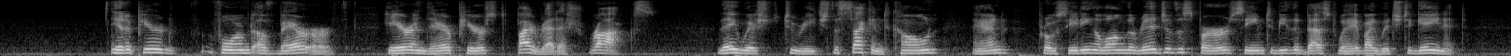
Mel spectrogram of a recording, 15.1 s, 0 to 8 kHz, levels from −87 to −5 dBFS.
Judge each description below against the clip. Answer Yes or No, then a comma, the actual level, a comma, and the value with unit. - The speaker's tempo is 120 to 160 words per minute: Yes, average, 155 wpm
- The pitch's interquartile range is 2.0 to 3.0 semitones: Yes, average, 2.7 semitones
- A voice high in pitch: No, medium, 150 Hz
